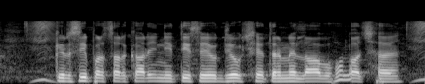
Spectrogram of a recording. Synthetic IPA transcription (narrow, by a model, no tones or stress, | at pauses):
kɪɾsipəɾsəɾkaːɾiniːt̪iseʊd̪ʱjoːɡ̚kʃʰeːt̪ɾəmẽlaːbʱɦolət͡ʃʰɛ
